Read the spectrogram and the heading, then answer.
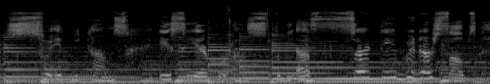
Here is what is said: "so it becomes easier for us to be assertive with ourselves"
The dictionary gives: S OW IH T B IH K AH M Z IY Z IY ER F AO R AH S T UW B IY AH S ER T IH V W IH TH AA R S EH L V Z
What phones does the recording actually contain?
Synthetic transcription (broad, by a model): S OW IH T B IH K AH M S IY S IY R F AO R AH S T UW B IY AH S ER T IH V W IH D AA R S EH L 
